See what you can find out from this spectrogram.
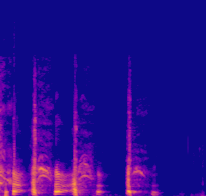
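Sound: coughing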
